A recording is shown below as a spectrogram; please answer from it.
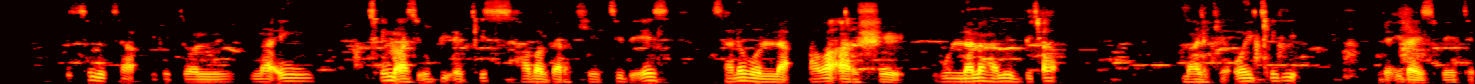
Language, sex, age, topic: Gamo, male, 25-35, government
